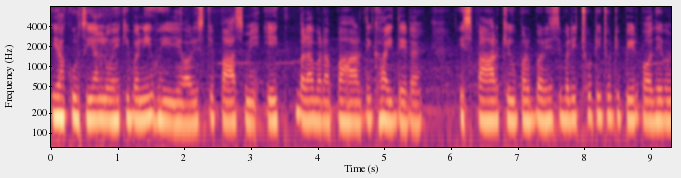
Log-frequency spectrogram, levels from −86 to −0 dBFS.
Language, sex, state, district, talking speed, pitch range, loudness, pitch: Hindi, male, Uttarakhand, Tehri Garhwal, 195 wpm, 150-165 Hz, -17 LUFS, 160 Hz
